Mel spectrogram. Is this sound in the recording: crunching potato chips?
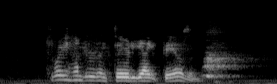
no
